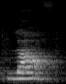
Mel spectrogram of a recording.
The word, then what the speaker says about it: laugh: इसी तरह से एक और एग्जाम्पल देखिए, लाफ, LAUGH, लाफ। वैसे तो GH फ का साउंड दे रहा है और फ जो है वो एक वॉइसलेस कॉन्सोनेंट साउंड है।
